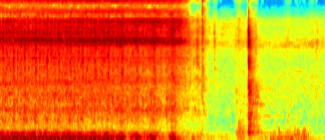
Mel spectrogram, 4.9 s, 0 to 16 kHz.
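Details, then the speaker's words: Barn-find antique classic car, first start after 33 years sitting, 50 lb oil pressure: a smooth, even low rumble holds steady, then is shut off. It sounds healthy despite a leaking fuel pump line. "Not bad, huh? It does have a 50 lb oil pressure and it sounds good. Doesn't look that good, but it sounds good."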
